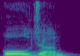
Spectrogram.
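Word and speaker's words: Oğulcan: It's old John. Old John. Okay. Forget about that. That that G is soft G. I can call it. It's in just in Turkish letter and you can Yeah, ignore that letter if it's there or not. It's doesn't change. Old John.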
